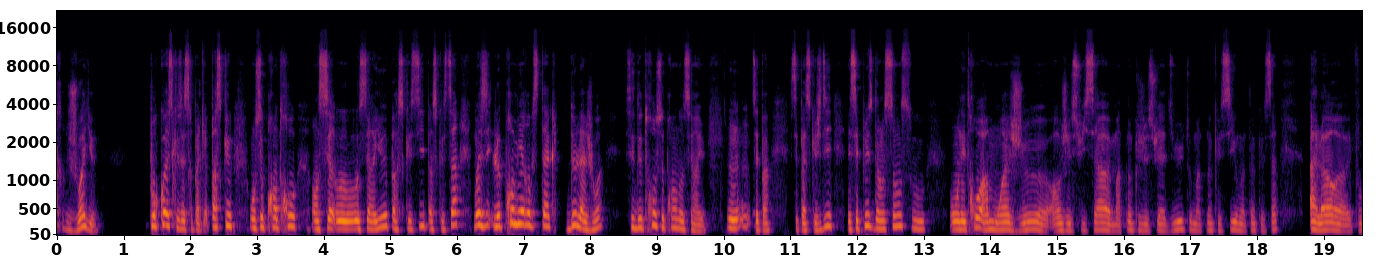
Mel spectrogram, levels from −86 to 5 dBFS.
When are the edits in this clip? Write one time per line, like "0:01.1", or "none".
0:10.4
